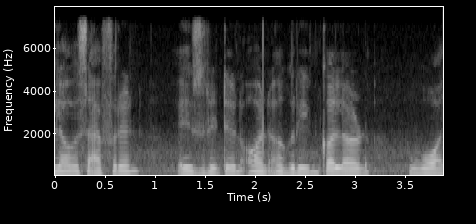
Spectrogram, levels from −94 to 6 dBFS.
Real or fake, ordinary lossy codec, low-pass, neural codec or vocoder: real; none; 7.2 kHz; none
